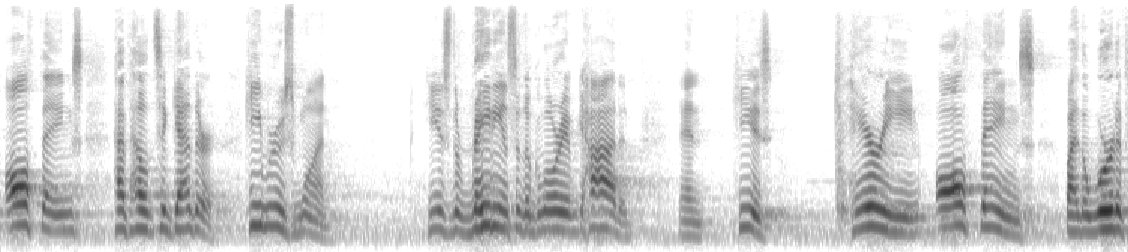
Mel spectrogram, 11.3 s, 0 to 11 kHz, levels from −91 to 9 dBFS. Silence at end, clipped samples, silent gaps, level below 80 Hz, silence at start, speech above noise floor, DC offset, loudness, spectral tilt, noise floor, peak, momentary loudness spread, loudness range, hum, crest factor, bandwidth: 0 s; under 0.1%; none; -86 dBFS; 0.05 s; 40 dB; under 0.1%; -27 LUFS; -5.5 dB/octave; -67 dBFS; -4 dBFS; 20 LU; 6 LU; none; 24 dB; 10 kHz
